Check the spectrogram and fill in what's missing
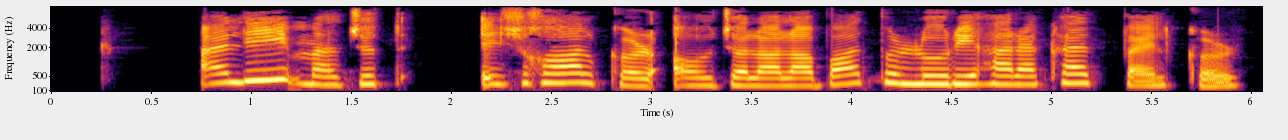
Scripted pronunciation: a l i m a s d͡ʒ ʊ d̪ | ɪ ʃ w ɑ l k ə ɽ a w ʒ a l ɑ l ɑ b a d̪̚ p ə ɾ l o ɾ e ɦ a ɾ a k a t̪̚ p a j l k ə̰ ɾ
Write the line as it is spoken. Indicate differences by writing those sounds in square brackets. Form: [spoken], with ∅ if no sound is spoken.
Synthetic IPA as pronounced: a l i m a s d͡ʒ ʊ d̪ | ɪ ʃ [ɣ] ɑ l k ə ɽ a w [d͡ʒ] a l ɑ l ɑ b [ɑ] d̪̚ p ə ɾ l o ɾ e ɦ a ɾ a k a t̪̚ p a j l k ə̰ [ɽ]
